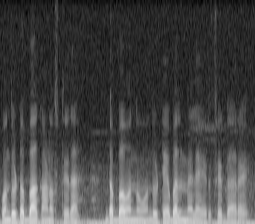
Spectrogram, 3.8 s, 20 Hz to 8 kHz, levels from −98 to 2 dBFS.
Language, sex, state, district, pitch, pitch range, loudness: Kannada, male, Karnataka, Bangalore, 105 Hz, 100-115 Hz, -20 LUFS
